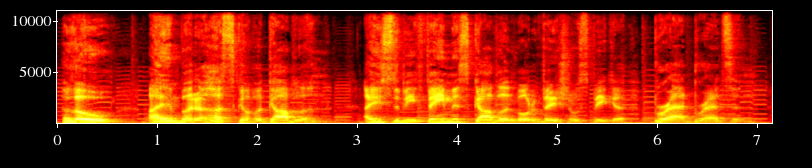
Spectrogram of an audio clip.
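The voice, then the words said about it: Goblin character voice. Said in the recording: “I'll introduce to him in his actual voice.”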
